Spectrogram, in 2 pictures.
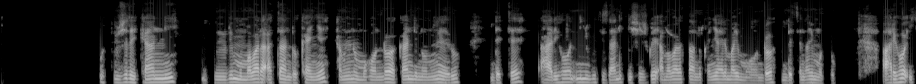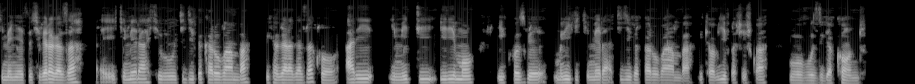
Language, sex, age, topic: Kinyarwanda, male, 18-24, health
